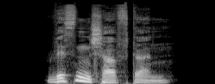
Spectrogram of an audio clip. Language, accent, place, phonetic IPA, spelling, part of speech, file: German, Germany, Berlin, [ˈvɪsn̩ˌʃaftɐn], Wissenschaftern, noun, De-Wissenschaftern.ogg
- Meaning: dative plural of Wissenschafter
